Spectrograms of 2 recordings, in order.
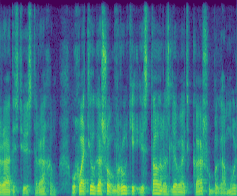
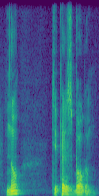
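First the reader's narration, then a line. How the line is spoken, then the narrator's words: Tender. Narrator (Russian): ласково проговорил блаженный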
